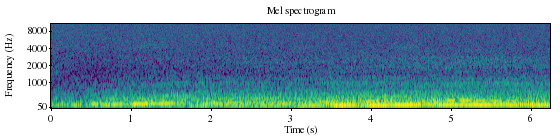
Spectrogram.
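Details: BMW E39 M5 at idle: low droning rumble with wandering pitch and a slight uneven throb; idle vibration, cause not pinned down.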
